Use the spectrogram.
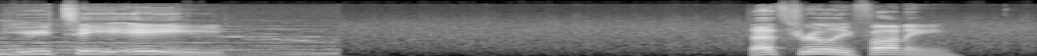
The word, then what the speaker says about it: ute: recently heard an American pronounce it UT and I'm like that's so wrong. Wait, they just said UTE.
